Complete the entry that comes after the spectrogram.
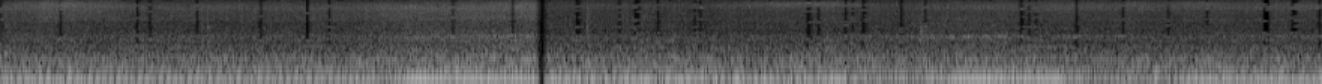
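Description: Car engine running, heard from inside the cabin, as a low steady rumble while the car sits and then creeps forward at walking pace. The rumble swells louder twice and breaks off abruptly for an instant under three seconds in.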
